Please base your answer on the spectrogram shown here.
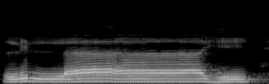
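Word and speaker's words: لِلَّهِ: আততাহিয়াতু লিল্লাহি। এইযে দেখুন এখানে এক আলিফ টান আছে।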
